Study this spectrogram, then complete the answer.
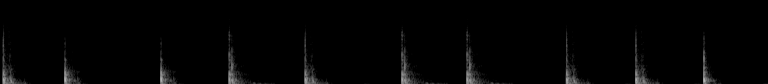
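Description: Wooden blocks thud into place one after another at an uneven pace.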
